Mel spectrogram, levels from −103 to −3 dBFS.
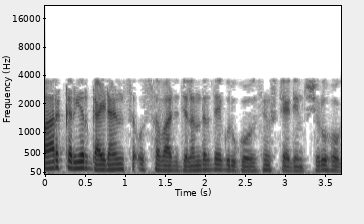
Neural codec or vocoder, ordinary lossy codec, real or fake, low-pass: none; none; real; 3.6 kHz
